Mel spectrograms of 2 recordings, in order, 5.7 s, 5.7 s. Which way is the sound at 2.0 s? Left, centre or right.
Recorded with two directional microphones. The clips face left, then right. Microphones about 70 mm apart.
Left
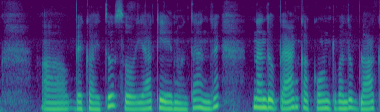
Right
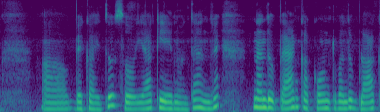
Left.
